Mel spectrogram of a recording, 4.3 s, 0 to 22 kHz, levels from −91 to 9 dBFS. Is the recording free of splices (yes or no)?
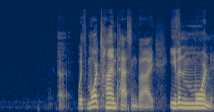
yes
